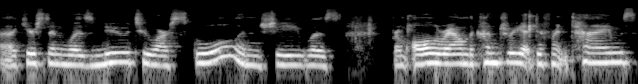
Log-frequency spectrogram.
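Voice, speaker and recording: Somewhat breathy, a woman's medium-pitched voice moves at a fairly slow pace with fairly even intonation. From immigrant, raised in New York City. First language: not English. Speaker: dean of students, keynote speaker. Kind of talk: keynote presentation. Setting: virtual conference.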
